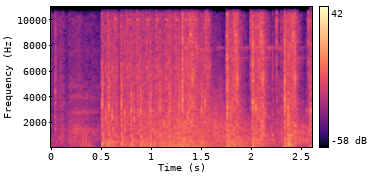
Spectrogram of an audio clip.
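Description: Loud gunfire in a Rise of the Tomb Raider firefight breaks out after a quiet moment, sustained crackling volleys punctuated by several heavy thumping shots.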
